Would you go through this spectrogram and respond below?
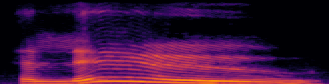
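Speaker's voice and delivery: long, falling hooted greeting; Missus Doubtfire. Acted. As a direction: drag the word out in a theatrical swoop. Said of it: "Missus Doubtfire".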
